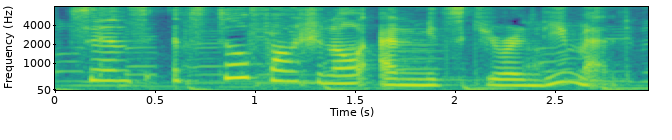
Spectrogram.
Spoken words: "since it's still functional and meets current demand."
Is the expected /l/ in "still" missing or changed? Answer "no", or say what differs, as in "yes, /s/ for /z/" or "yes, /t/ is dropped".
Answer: no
